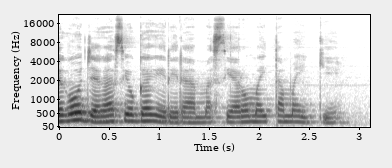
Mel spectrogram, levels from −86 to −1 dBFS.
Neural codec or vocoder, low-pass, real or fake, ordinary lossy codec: none; none; real; none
